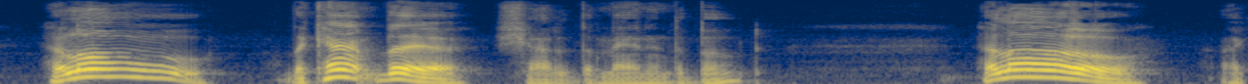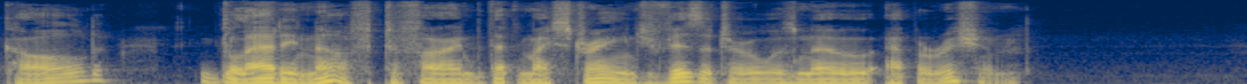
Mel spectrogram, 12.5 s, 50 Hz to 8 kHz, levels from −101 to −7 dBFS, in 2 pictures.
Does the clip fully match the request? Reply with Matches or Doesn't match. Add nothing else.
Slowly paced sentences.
Matches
